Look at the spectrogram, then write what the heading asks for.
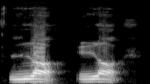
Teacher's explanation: जो ल होता है ये पार्श्विक होता है · जो ल को बोल दिए ल, ल, ल में देखिए जो पूरा जीभ का जो अगला सिरा है वो पूरा जो है आपके तालू को पीछे की तरफ टच कर रहा है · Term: पार्श्विक ध्वनि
